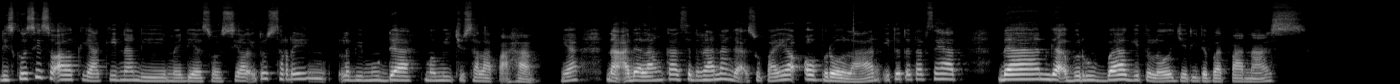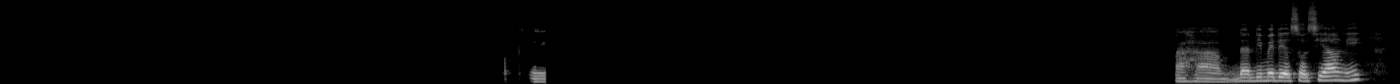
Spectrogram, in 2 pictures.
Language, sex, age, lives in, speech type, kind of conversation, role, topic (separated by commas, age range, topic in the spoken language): Indonesian, female, 45-49, Netherlands, read, expert-assistant, asker, Bagaimana menghindari salah paham saat membicarakan keyakinan agama dengan teman atau keluarga?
